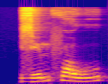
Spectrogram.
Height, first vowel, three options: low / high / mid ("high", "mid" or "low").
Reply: mid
